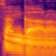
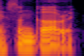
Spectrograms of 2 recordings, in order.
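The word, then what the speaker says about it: Sangaré: It is Sangara, right? Or am I saying it wrong? Yeah, Sangare.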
